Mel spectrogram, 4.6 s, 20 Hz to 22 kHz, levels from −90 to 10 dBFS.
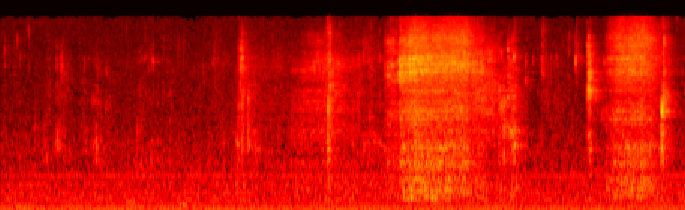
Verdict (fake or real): fake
